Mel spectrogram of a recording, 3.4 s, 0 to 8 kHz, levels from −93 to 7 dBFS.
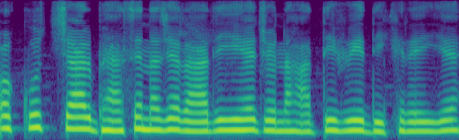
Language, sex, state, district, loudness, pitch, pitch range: Hindi, female, Haryana, Jhajjar, -11 LUFS, 220 Hz, 205-230 Hz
